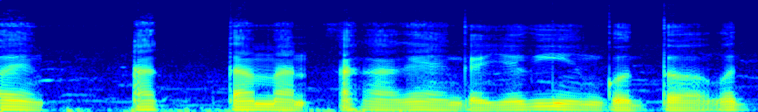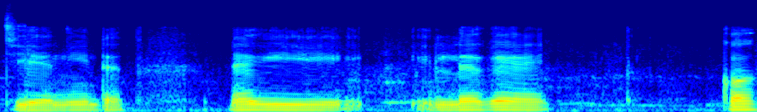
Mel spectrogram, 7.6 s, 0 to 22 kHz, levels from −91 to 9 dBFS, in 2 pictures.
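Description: At 3.95 s a call bitrate drop sets in and lasts to the end. The encoder falls from 64 to 10 kbps, staying at the lowest rate for 2.85 s. Coarser coding makes the speech rough and watery. Bandwidth shrinks from 20 kHz to 8 kHz, muffling it.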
